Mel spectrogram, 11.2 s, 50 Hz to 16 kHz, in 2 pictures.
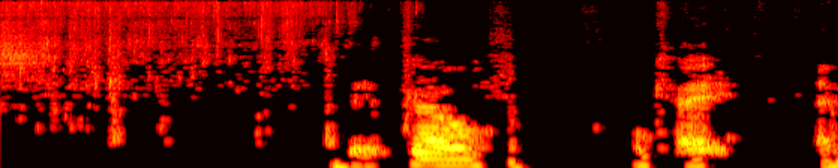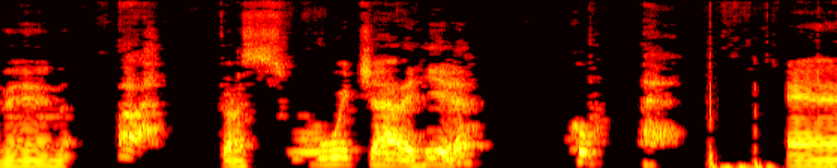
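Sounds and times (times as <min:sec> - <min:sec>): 
water running from a tap as hands are rinsed: 0:00.0 - 0:02.5
speech: 0:02.3 - 0:03.5, 0:04.2 - 0:11.1.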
